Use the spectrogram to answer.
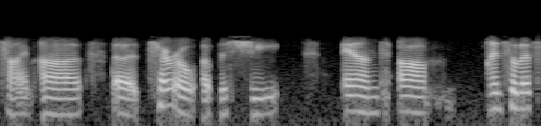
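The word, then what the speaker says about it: sidhe: che you're going to hear a shape Dana she you know these are different ways coming from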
